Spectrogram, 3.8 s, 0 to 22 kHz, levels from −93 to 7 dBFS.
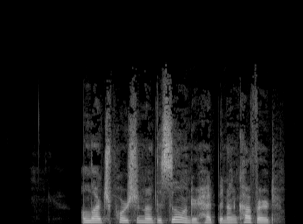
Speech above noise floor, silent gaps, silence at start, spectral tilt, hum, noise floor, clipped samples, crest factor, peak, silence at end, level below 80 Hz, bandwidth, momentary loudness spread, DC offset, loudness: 48 dB; none; 1 s; -2.5 dB/octave; none; -76 dBFS; under 0.1%; 20 dB; -10 dBFS; 0.3 s; -74 dBFS; 15.5 kHz; 7 LU; under 0.1%; -28 LUFS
